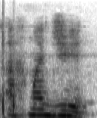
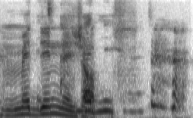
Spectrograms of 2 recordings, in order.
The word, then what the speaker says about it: Ahmadinejad: I suppose that Iranian president's name is pronounced like Ahmadji. No, it's not like that. Okay. Ahmadinejad.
